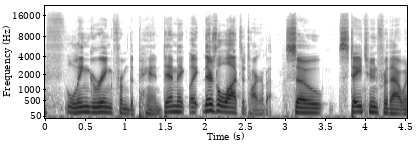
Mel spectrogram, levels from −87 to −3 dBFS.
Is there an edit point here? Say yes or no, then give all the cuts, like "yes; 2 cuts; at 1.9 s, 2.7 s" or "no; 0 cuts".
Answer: no; 0 cuts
